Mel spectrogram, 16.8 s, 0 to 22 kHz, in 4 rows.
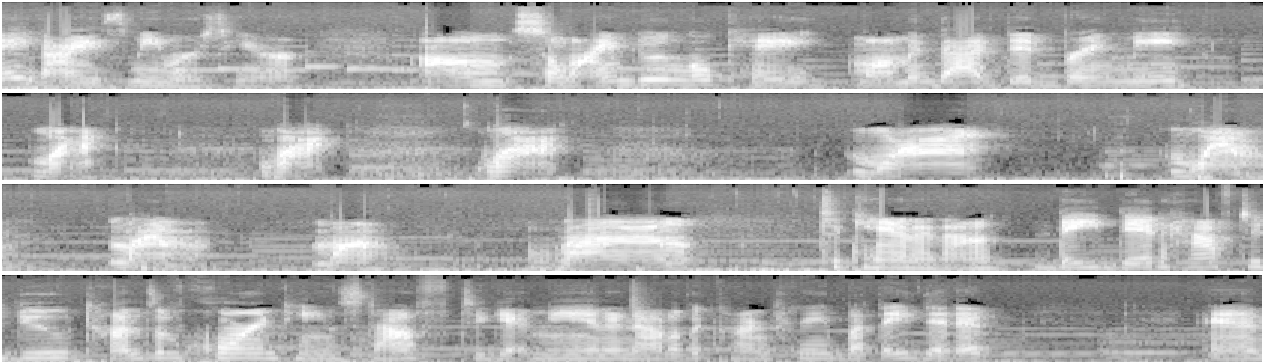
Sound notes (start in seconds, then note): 4.1 funny licking sounds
